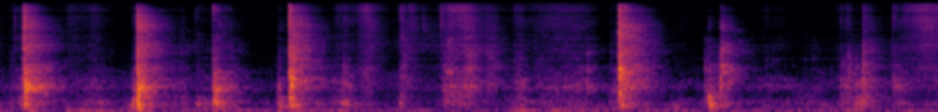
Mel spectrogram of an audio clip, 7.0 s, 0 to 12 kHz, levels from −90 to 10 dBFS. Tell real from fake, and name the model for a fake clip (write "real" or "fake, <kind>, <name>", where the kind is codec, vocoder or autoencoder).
fake, codec, SNAC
